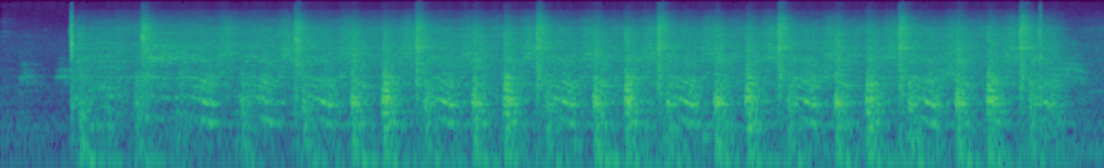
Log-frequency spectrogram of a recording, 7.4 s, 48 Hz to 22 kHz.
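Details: 1988 Saab 900 Turbo, months without starting: starter spins steadily a few beats a second for about six seconds but never catches; crank no start.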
